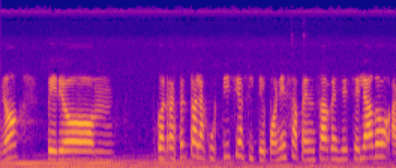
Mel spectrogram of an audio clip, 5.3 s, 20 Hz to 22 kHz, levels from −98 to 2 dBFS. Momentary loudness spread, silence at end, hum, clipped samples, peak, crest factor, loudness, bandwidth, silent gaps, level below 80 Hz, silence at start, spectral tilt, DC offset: 18 LU; 0 s; none; under 0.1%; -4 dBFS; 18 dB; -22 LUFS; 18.5 kHz; none; -40 dBFS; 0 s; -5 dB/octave; under 0.1%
